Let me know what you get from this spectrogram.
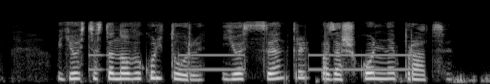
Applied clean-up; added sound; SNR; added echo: neural mask model RNNoise.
